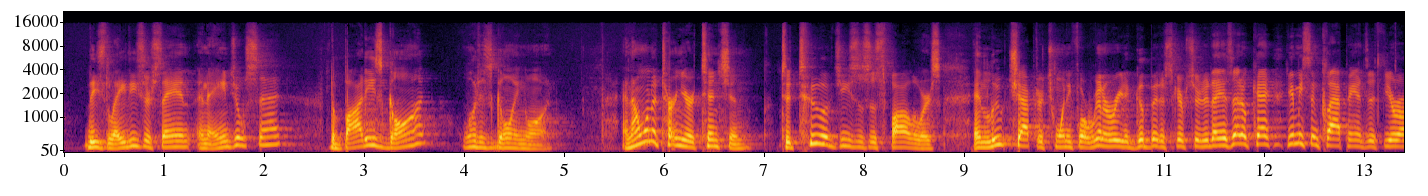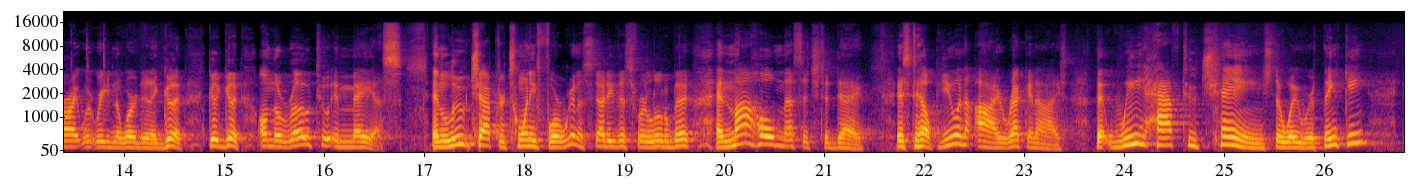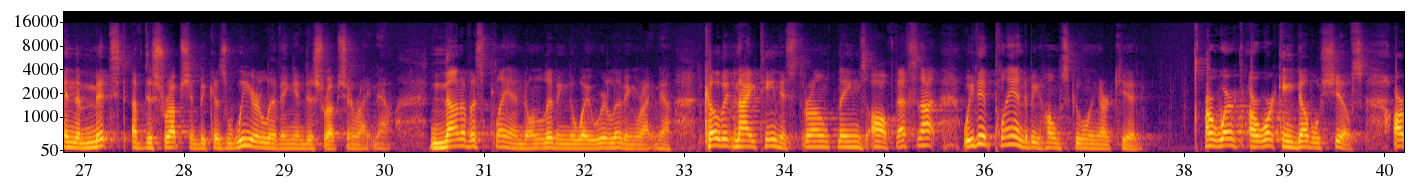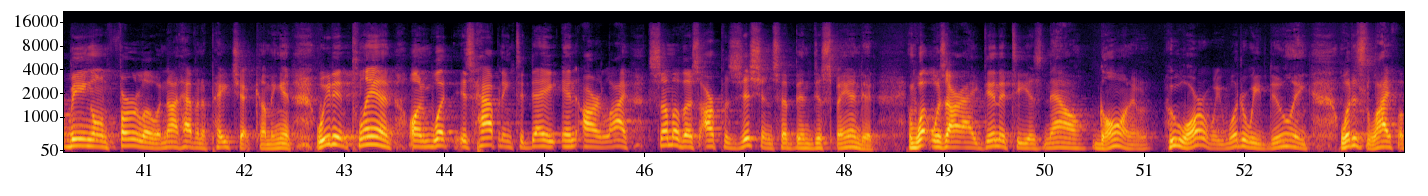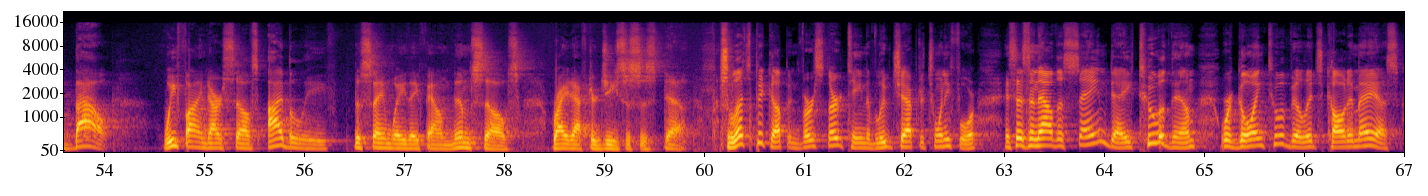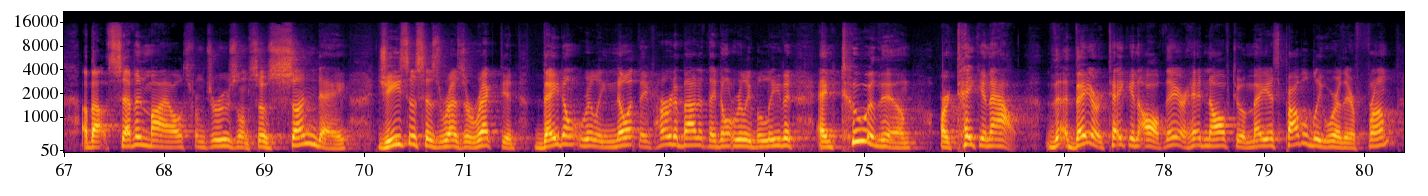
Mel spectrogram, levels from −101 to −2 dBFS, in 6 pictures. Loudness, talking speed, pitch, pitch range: -18 LUFS, 210 wpm, 165 Hz, 140-195 Hz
